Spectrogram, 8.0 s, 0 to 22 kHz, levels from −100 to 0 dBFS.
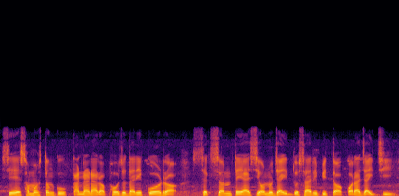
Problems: none marked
